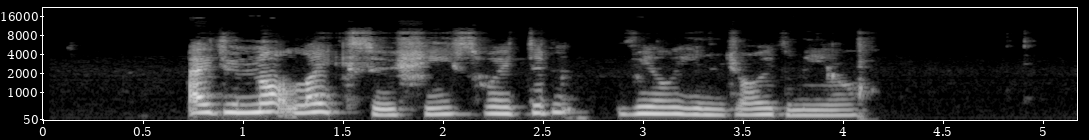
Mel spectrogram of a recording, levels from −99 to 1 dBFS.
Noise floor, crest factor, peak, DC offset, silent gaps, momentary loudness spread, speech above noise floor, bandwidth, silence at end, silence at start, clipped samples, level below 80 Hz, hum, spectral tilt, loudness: -80 dBFS; 20 dB; -4 dBFS; under 0.1%; none; 12 LU; 57 dB; 9.6 kHz; 1.05 s; 0.75 s; under 0.1%; -66 dBFS; none; -4.5 dB/octave; -23 LUFS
